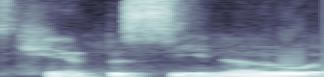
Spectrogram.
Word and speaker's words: campesino: uh your word is campesino camposino may have all the information yeah so the only pronunciation is campesino it's and now and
